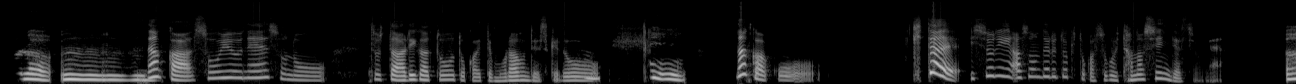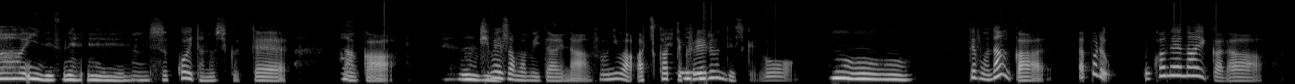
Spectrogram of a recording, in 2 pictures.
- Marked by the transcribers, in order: distorted speech
- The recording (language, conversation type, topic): Japanese, advice, 恋人に別れを切り出すべきかどうか迷っている状況を説明していただけますか？
- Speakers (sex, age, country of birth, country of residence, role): female, 25-29, Japan, Japan, advisor; female, 50-54, Japan, Japan, user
